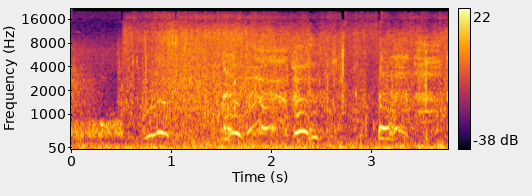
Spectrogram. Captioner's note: gasping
